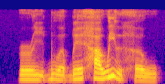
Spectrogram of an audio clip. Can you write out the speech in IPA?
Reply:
ɹi˨˩˨ɓu˨˩ə̯ ɓe˧˥ha˧˥wjɨ˨˩˨hə˨˩w

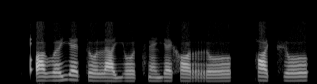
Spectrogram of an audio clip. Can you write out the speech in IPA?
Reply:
qʼoβə jɛtolajo t͡sɛ̃jɛxɔro | qot͡ʃo

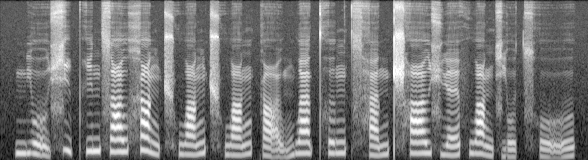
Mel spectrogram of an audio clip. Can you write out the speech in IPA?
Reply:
mjo̰˨˩ʊ̯ ɕi˥˩pʰi˥nsɑ˥ʊ̯ xɑ˥˩ŋʈ͡ʂʰwɑ˧˥ŋʈ͡ʂʰwɑ˧˥ŋ kɑ̰˨˩ʊ̯ mwä˥t̪ʰɤ˥ŋ t͡sʰa˧˥nʈ͡ʂʰɑ˥ʊ̯ɕɥɛ˧˥ fwɑ˥˩ŋɕjo˩ʊ̯t͡sʰo̰˨˩˦ʊ̯

